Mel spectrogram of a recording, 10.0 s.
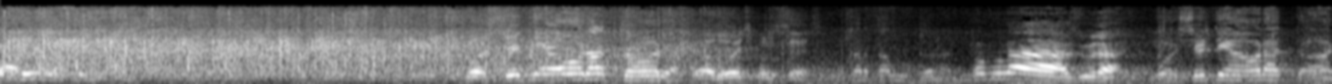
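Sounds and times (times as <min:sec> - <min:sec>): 
audience applause for the composer: 0:00.0 - 0:05.6
speech: 0:03.8 - 0:09.9.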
